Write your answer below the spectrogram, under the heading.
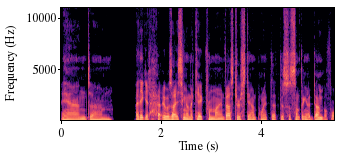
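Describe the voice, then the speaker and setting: Here a man with an American accent uses a normal speaking voice, pitched fairly high, with fairly even intonation. The recording is very clean with a silent background and a dry, close sound with no echo. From US Northeast, Maine. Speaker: business executive. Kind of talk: interview.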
